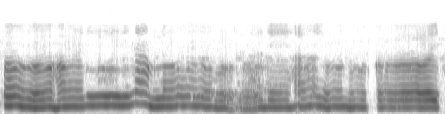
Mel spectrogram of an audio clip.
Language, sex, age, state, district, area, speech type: Assamese, female, 60+, Assam, Udalguri, rural, spontaneous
